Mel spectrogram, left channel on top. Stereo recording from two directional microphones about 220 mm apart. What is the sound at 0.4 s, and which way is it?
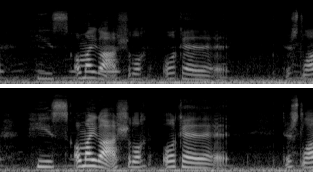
A woman's voice, 35° right (ahead or behind).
